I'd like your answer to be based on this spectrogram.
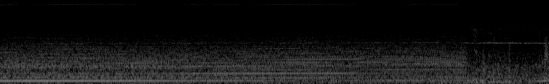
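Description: Race car engines in iRacing around Mosport, with a Renault Clio in the field: a loud, steady engine drone at high revs, shifting in pitch near the end as another car passes, and no voices.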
